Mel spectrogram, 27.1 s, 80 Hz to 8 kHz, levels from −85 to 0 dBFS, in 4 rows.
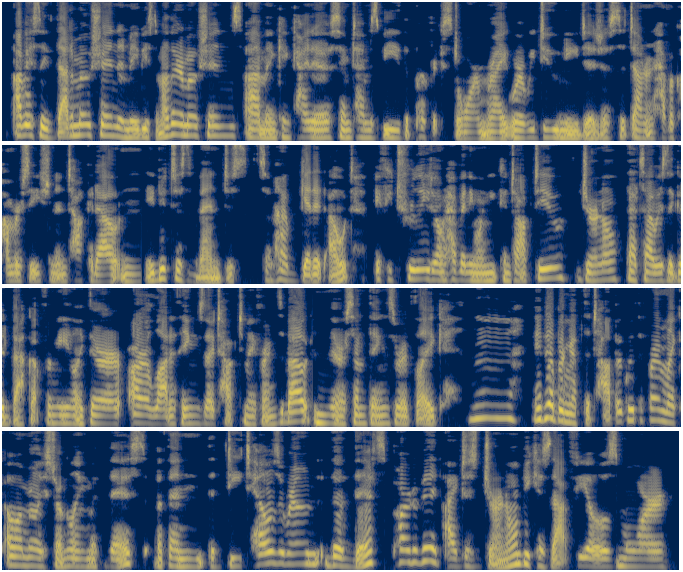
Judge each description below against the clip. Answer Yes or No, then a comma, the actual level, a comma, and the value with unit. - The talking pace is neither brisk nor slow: No, fast, 260 wpm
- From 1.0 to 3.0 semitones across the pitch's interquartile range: No, average, 4.7 semitones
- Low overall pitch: No, medium, 180 Hz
